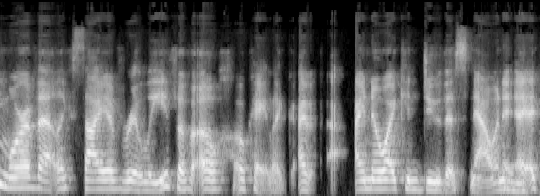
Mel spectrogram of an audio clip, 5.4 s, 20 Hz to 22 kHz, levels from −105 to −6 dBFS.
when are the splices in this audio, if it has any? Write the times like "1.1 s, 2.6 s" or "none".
none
